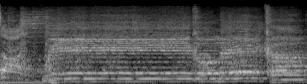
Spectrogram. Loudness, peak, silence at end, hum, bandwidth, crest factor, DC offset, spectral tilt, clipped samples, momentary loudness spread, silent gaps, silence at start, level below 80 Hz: -21 LUFS; -6 dBFS; 0 s; none; 17 kHz; 16 dB; under 0.1%; -2 dB/octave; under 0.1%; 2 LU; none; 0 s; -52 dBFS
